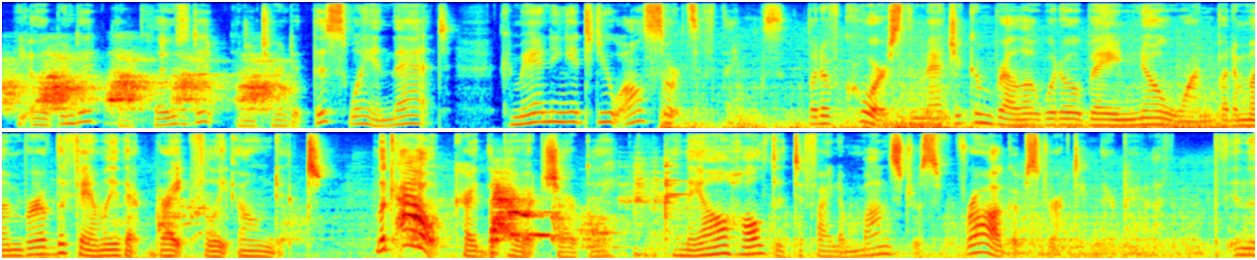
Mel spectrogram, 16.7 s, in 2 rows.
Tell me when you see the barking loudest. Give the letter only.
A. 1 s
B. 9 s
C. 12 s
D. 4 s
C.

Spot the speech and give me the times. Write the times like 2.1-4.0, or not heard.
0.1-16.6.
